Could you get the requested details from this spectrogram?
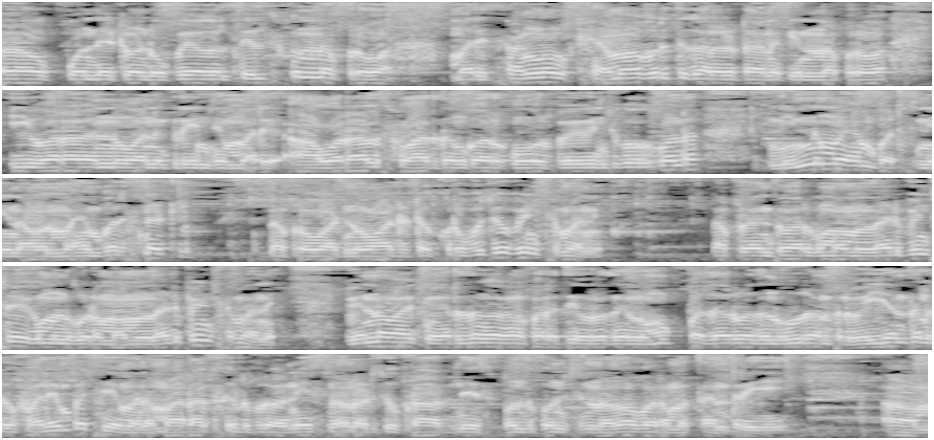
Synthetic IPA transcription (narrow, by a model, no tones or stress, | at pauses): nɐpond̪eːʈuʋɐɳʈiupɐjɔːɡaːlut̪e̞lusu̥kunːinɐpɾɐʋamɐɾisɐŋɡɐmkʂɛːmaːbʱiɾud̪ːikɐlɐɡɐʈaːnikinnɐpɾɐʋaiːʋɐɾaːlɐnːuʋaːnːiɡɾɐiɲt͡ʃinmɐɾiʔaːʋɐɾaːlɐsʋaːɾd̪ɐŋkɔːɾɐkɐmupɐjoːɡiɲt͡ʃukɔːkuɳɖaːninːumɐɦempɐɾisininaːʋɐnimɐɦempɐɾisinɐʈlu | nɐpːɾɐʋʋaːʈiniʋaːʈiʈːɐkɾupɐt͡ʃuːpiɲt͡ʃɐmɐni | nɐpːɾɐʋɐint̪ɐʋɐɾɐkumɐmːɐlnɐɽipiɲt͡ʃɐɐjkɐmund̪ukuːɽaːmɐmːɐlnɐɽipiɲt͡ʃɐmɐniʋinːɐʋaːkɐmiɾd̪ɐŋkaːkɐnɐpɐɾɐt̪iʋɾud̪ɐjɐnloːmupːɐd̪ɐɾʋɐd̪ɐnuːɾɐnt̪ɐlɐʋejːɐnt̪ɐlɐɡpʰɐlempɐt͡ʃɛːjɐmɐnḭmaːɾɐkʂɐlɐpɾɐʋɐneːsinɐ̰ːnːɐ̰ɽut͡ʃuːpɾaːɾt̪ɐmt͡ʃeːsi̥kond̪ukond̪ut͡ʃunːɐmːpɐɾɐmɐt̪ɐnɾi | aːm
